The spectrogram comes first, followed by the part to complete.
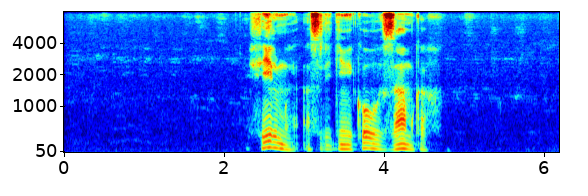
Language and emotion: Russian, neutral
